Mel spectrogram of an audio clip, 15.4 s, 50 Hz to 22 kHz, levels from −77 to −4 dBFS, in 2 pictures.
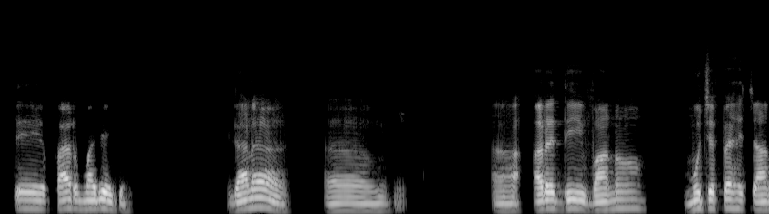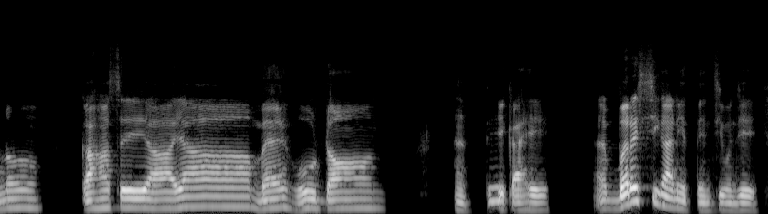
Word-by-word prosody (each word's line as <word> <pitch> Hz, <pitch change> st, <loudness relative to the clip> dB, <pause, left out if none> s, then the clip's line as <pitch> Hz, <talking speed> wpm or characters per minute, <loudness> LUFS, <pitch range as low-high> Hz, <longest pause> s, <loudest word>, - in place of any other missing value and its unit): ते 120 Hz, -1 st, 0 dB
फार 120 Hz, +1 st, +3 dB
मजा 120 Hz, +2 st, +4 dB
येते. 110 Hz, -3 st, 0 dB, 1.1 s
गाणं 120 Hz, -4 st, +2 dB, 0.4 s
अं, 95 Hz, 0 st, -5 dB, 1.0 s
अ, 95 Hz, -1 st, -5 dB, 0.2 s
अरे 120 Hz, +2 st, +5 dB
दिवानो 115 Hz, -1 st, 0 dB, 0.7 s
मुझे 120 Hz, 0 st, +3 dB
पेहेचानो 120 Hz, -1 st, 0 dB, 0.7 s
कहाँ 125 Hz, +3 st, +2 dB
से 135 Hz, -, +5 dB, 0.3 s
आया 125 Hz, +4 st, +2 dB, 0.7 s
मैं 130 Hz, +4 st, 0 dB
हूँ 125 Hz, +3 st, 0 dB
डॉन. 125 Hz, 0 st, -1 dB, 0.7 s
ते 105 Hz, +3 st, -6 dB
एक 110 Hz, -, -4 dB
आहे 105 Hz, 0 st, +1 dB, 0.7 s
बरेचशी 225 Hz, +7 st, +6 dB
गाणी 145 Hz, -7 st, +3 dB
आहेत 110 Hz, -, -2 dB
त्यांची 100 Hz, -1 st, -4 dB
म्हणजे, 100 Hz, -1 st, -1 dB
120 Hz, 100 wpm, -23 LUFS, 105-125 Hz, 1.1 s, बरेचशी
